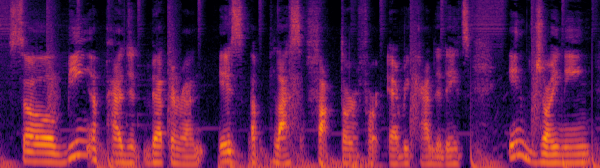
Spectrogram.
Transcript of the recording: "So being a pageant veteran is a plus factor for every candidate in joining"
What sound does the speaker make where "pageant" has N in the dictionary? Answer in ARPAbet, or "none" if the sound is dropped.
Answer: none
